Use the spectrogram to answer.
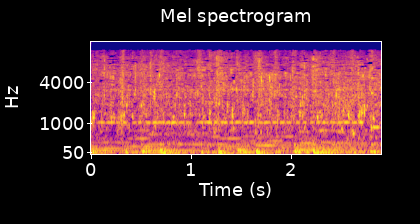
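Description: Clear water pours in a steady, loud stream, with continuous splashing and gurgling throughout.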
